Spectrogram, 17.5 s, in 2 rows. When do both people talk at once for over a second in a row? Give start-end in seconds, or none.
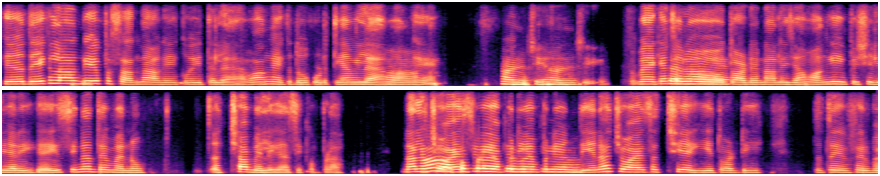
12.9-14.4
